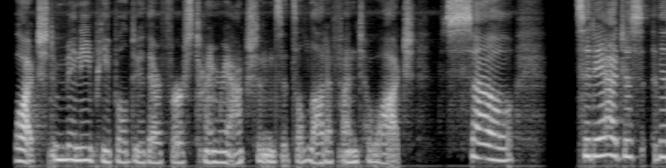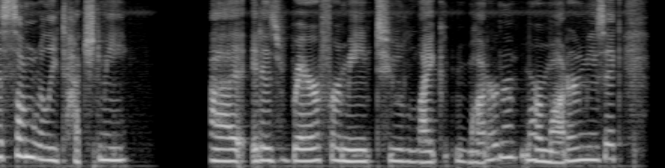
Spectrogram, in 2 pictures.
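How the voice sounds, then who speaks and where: A woman's unremarkable speaking voice at a medium pitch, fairly slow, with ordinary pitch variation. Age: middle-aged. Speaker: music reaction YouTuber. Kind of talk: casual talk to camera.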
